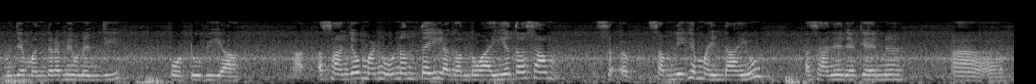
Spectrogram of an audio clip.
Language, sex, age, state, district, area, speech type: Sindhi, female, 45-60, Delhi, South Delhi, urban, spontaneous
